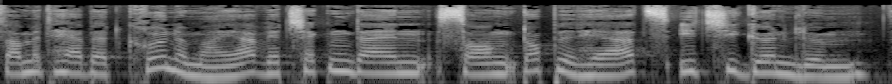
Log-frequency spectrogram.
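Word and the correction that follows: İki Gönlüm: Habe ich das richtig ausgesprochen? Äh, Iki Gönlüm heißt er, ja.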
